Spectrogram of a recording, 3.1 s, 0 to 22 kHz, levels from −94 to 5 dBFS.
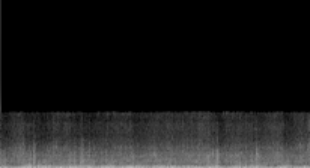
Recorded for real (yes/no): no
